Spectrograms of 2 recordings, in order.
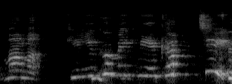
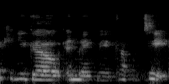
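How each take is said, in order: First: High, stammering embarrassed father; awkward dad. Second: Said in the usual way. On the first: Retold or imitated. Dad dodging a love scene by asking for tea, awkward stammer. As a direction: hem and haw to escape the scene. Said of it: "he will say". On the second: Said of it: "he would always say".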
